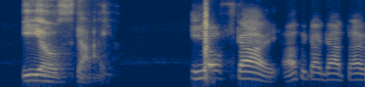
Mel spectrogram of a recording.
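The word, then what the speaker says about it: Iyo Sky: how do you say her name EO Skye yo Skye I think I got that as my winner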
